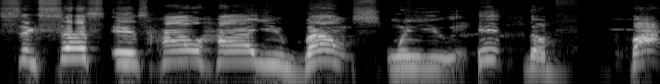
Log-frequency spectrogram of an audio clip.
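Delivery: slow, weighty reading.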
